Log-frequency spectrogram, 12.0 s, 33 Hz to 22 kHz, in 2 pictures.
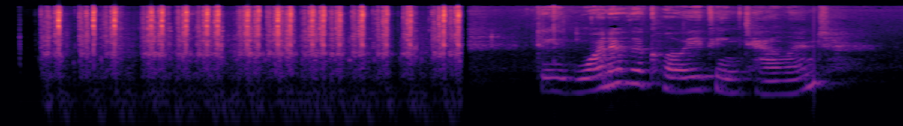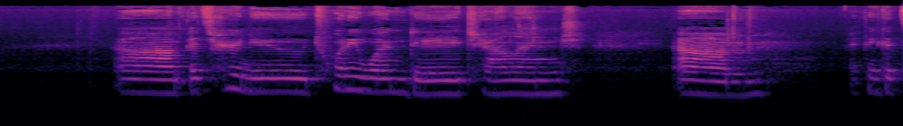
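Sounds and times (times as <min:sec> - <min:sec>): typewriter key clacks: 0:00.2 - 0:03.1.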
